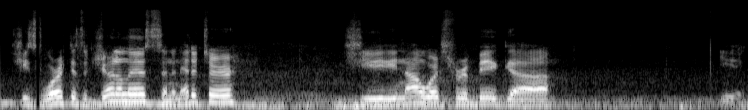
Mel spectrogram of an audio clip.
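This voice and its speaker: A man from Zimbabwe chatting casually on a livestream, answering viewers' questions in a relaxed way. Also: a little high. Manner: relaxed, chatty, says bro and dude. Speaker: vlogger answering live chat. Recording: street noise with passing cars.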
